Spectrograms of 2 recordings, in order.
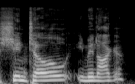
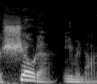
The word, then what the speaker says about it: Shota Imanaga: Well, the Japanese pitcher that you were afraid to because you don't want to be on a mispronunciation. Was it Shinto Imanaga?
